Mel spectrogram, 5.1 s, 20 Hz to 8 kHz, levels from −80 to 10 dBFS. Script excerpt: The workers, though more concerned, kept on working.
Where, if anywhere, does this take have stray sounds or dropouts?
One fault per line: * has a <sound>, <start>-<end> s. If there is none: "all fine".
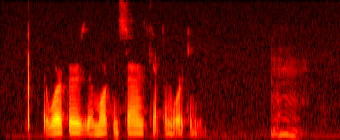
* has a throat clearing, 4.0-4.7 s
